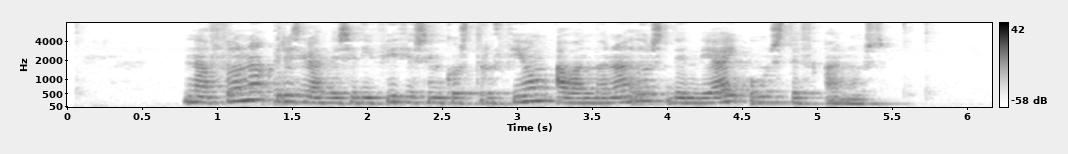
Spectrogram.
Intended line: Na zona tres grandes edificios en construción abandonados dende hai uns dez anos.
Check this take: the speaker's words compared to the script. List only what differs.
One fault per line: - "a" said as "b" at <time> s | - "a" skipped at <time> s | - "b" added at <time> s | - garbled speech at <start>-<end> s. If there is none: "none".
none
